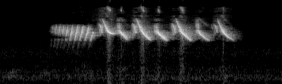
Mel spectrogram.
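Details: Song of the stripe-tailed yellow finch: a fast, even, buzzing trill followed by a run of roughly seven clear, downward-swept whistled notes, each one falling steeply. The phrase lasts just under two seconds, with no other sounds.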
